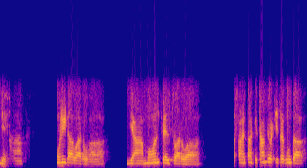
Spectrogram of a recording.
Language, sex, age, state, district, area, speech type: Sindhi, male, 60+, Maharashtra, Thane, urban, conversation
